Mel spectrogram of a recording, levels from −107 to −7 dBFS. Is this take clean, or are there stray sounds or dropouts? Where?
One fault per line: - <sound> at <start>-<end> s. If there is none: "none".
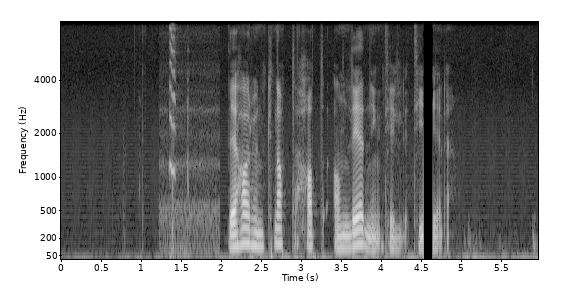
- squeak at 1.3-1.6 s
- dropout at 4.5-4.7 s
